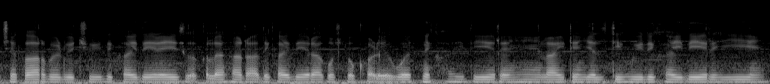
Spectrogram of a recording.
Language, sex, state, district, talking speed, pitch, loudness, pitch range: Hindi, male, Chhattisgarh, Rajnandgaon, 235 wpm, 115 Hz, -26 LUFS, 110-115 Hz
